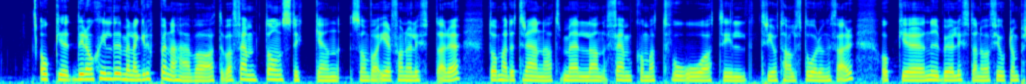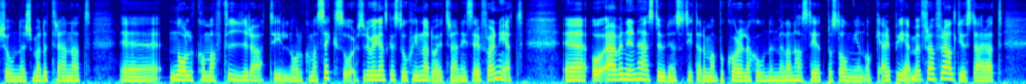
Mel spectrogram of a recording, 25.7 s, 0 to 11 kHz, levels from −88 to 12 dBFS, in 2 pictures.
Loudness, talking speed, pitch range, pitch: -28 LUFS, 160 wpm, 155-180 Hz, 165 Hz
